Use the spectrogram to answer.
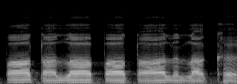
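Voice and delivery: ਪਾਤਾਲਾ ਪਾਤਾਲ slowly, with full long aa in every kanna; careful model reading of ਪਾਤਾਲਾ with long vowels; long vowels sounded. Shown as a demonstration. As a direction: draw out each long aa in ਪਾਤਾਲਾ. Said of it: "ਇਹਨਾਂ ਤਿੰਨਾਂ ਕੰਨਿਆਂ ਨੂੰ ਬੋਲਣਾ ਹੈ".

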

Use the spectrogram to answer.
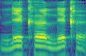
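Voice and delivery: "ਲਿਖ ਲਿਖ" said slowly as two separate words with a gap; "ਲਿਖ ਲਿਖ" slow, each ਲਿਖ apart; each word separately. Shown as a demonstration. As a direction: split "ਲਿਖ ਲਿਖ" cleanly, one word at a time. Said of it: "ਵੱਖਰਾ ਵੱਖਰਾ ਪੜ੍ਹਨਾ ਹੈ".

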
